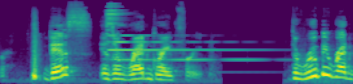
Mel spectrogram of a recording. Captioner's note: bell dings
